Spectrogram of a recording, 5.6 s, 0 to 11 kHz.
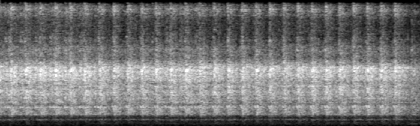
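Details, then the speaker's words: Kia Stonic (KX1) in China: starter turns engine evenly at about 2.5 pulses a second with a strong battery but never catches; cranks no-start, suspected no fuel or no spark, not confirmed. "in fact that sounds as if there's a pretty strong battery in there and even the starter motor doesn't sound embarrassing let's listen again strong battery just no fuel or no spark possibly"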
